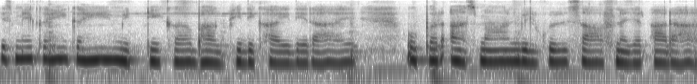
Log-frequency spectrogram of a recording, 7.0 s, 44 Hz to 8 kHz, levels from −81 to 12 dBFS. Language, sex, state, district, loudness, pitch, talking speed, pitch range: Hindi, female, Uttar Pradesh, Jyotiba Phule Nagar, -14 LUFS, 175 Hz, 165 wpm, 165-195 Hz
